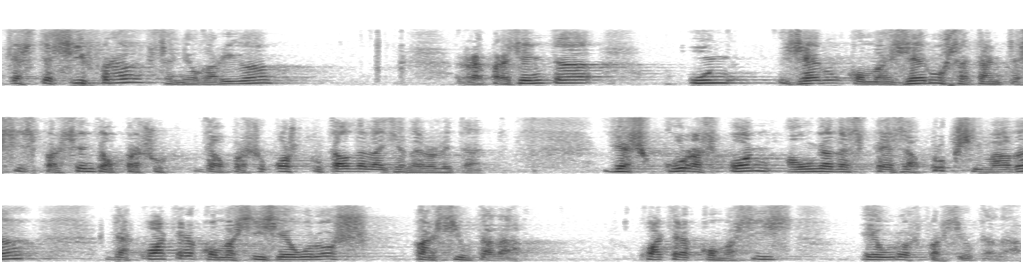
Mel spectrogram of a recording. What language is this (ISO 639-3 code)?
cat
